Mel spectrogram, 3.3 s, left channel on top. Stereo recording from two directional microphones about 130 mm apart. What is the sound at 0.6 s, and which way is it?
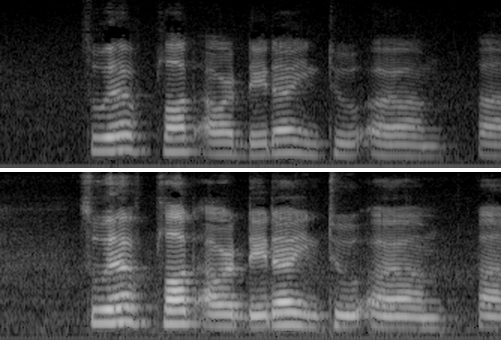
Speech, 40° left (ahead or behind).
